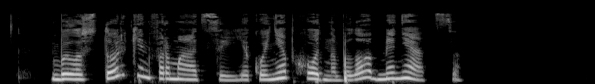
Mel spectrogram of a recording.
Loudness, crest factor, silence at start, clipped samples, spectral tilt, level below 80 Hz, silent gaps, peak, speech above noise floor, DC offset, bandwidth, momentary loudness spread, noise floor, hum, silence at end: -19 LUFS; 18 dB; 0.5 s; under 0.1%; -5.5 dB/octave; -62 dBFS; none; -2 dBFS; 68 dB; under 0.1%; 11.5 kHz; 10 LU; -87 dBFS; none; 1.35 s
